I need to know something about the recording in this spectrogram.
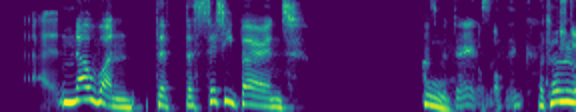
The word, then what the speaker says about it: Asmodeus: Asmodeus.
